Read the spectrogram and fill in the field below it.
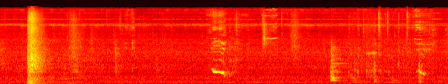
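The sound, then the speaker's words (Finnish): A search dog arrives during a search dog training exercise in a quiet, hushed setting: one sharp knock, then three brief whines or yelps spaced a couple of seconds apart, with no one talking. “että toimin maalina tässä etsintäkoiraharjoituksessa.”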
